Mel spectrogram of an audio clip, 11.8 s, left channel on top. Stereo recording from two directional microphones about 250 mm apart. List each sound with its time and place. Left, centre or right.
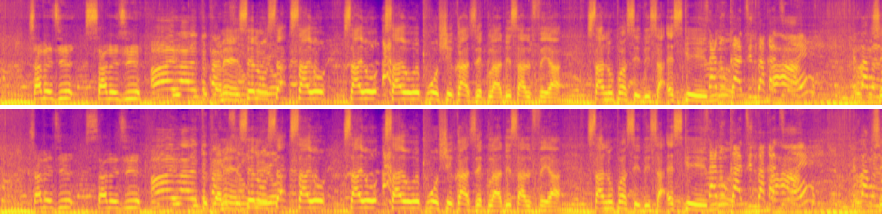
0.5 s speech: left
3.0 s speech: centre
